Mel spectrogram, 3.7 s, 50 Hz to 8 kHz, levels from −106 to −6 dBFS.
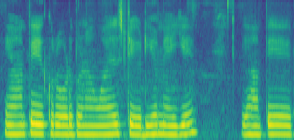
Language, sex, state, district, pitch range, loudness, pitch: Hindi, female, Chhattisgarh, Raipur, 190-195 Hz, -15 LUFS, 195 Hz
